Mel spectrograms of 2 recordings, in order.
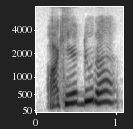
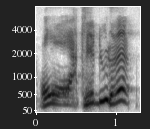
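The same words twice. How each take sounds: First: Higher, brisk mock refusal; curt imitated refusal; quick excuse. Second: Higher, drawn-out reluctant excuse; mock the reluctant volunteer; stretched-out whining refusal; whiny excuse. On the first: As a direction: toss off the excuse. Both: Mimicking church members' excuses.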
